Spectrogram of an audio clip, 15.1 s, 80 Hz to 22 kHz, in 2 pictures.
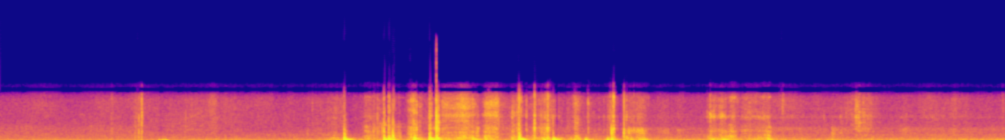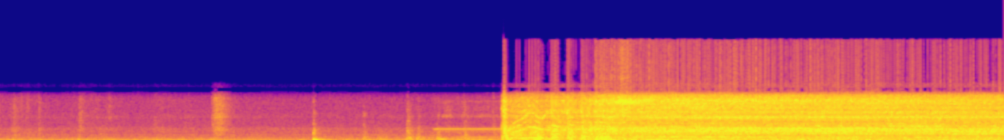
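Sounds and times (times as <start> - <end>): car engine idling roughly: 11.4 - 15.0.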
